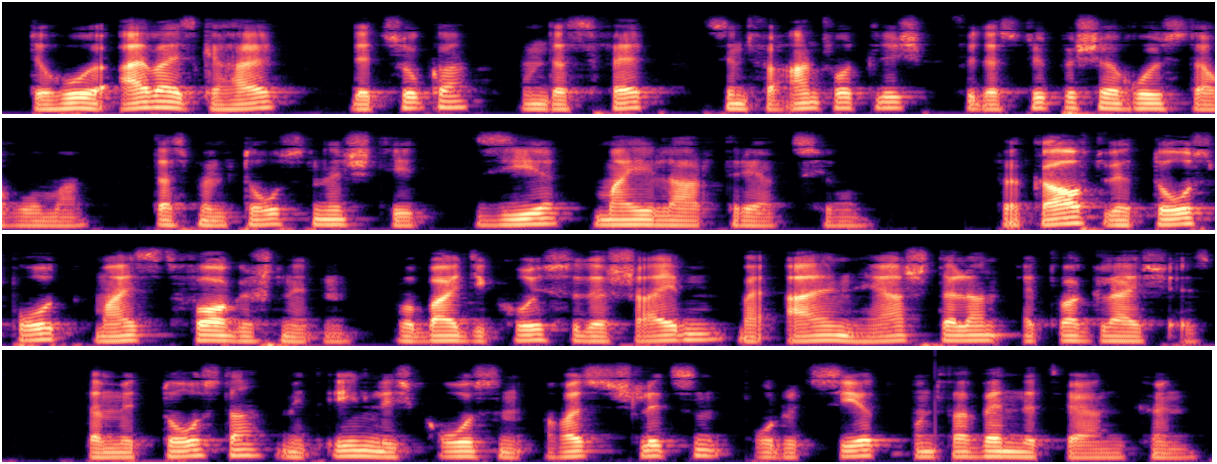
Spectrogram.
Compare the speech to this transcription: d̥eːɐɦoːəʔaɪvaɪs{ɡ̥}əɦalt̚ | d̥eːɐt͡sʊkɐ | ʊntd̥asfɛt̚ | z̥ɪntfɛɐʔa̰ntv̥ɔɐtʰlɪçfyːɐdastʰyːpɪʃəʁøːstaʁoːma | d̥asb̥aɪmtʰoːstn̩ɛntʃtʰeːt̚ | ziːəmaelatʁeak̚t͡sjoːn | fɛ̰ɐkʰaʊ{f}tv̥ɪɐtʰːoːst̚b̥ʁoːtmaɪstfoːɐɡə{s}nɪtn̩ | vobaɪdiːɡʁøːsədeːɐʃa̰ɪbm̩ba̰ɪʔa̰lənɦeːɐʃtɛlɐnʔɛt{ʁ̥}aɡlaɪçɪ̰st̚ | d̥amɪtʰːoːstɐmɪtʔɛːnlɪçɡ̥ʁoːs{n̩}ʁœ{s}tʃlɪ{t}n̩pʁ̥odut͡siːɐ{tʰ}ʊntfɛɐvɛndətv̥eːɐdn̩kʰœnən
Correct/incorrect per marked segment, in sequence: correct, correct, incorrect: ʃ, incorrect: v̥, correct, correct, incorrect: t͡s, incorrect: t

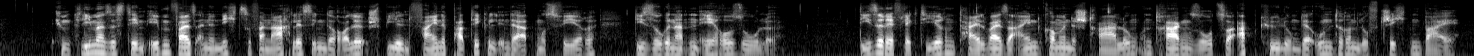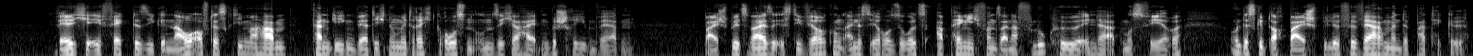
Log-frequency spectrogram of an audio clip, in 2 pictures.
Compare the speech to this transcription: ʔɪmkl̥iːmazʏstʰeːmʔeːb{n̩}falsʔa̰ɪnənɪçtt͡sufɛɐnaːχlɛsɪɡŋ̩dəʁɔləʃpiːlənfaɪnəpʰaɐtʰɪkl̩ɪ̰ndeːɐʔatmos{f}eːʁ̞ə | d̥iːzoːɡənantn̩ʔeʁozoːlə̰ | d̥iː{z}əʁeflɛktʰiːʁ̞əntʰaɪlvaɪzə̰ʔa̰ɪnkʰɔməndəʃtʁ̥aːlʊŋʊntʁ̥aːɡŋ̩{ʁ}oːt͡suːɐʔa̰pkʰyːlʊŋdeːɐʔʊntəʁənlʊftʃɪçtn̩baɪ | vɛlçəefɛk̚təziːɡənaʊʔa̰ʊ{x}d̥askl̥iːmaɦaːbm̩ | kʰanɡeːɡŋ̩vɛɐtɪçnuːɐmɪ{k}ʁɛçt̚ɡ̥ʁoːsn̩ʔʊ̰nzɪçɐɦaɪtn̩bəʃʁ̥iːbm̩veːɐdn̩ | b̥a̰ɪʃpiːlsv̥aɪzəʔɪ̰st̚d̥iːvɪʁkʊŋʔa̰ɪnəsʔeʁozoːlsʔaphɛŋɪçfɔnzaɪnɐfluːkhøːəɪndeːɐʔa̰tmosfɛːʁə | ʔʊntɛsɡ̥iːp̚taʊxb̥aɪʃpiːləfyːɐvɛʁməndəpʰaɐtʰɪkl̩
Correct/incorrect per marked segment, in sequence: incorrect: m̩, correct, correct, incorrect: z, incorrect: f, incorrect: t

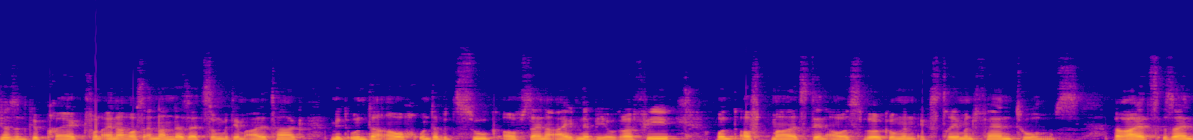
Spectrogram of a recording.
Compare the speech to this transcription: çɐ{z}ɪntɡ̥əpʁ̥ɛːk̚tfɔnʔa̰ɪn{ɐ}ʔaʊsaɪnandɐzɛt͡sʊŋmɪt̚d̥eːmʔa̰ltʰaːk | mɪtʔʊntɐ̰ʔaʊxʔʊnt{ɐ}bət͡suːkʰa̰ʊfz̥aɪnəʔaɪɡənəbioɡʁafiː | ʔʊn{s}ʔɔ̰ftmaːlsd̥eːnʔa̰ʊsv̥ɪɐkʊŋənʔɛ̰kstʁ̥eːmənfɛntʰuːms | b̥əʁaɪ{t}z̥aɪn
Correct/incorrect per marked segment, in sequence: correct, correct, correct, incorrect: t, incorrect: t͡s

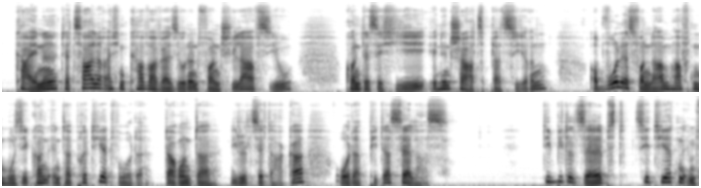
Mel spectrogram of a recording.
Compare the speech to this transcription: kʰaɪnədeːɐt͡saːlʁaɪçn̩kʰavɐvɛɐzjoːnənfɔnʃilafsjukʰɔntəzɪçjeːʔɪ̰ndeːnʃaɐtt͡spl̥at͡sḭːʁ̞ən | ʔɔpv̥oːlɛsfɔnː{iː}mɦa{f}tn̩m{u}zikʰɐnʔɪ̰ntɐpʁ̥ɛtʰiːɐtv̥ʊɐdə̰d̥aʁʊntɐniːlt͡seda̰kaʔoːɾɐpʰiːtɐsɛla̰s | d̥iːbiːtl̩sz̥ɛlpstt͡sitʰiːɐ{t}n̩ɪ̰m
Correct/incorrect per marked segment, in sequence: incorrect: aː, correct, incorrect: uː, correct

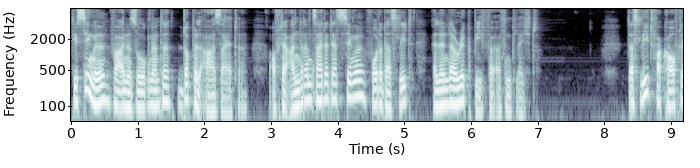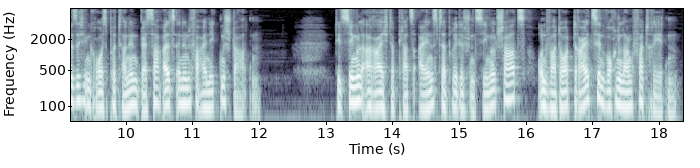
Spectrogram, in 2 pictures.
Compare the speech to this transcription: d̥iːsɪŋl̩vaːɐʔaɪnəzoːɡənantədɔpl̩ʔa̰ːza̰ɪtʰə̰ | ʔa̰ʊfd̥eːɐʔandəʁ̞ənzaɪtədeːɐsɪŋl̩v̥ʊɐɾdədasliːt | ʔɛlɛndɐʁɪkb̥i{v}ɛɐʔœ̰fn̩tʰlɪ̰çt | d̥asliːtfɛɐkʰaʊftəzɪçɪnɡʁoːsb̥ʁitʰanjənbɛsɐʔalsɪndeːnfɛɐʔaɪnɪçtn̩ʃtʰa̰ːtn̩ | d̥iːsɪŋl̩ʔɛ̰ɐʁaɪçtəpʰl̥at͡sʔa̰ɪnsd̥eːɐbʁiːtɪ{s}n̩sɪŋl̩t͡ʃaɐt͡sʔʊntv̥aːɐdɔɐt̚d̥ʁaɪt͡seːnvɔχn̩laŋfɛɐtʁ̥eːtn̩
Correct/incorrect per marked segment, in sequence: incorrect: f, incorrect: ʃ

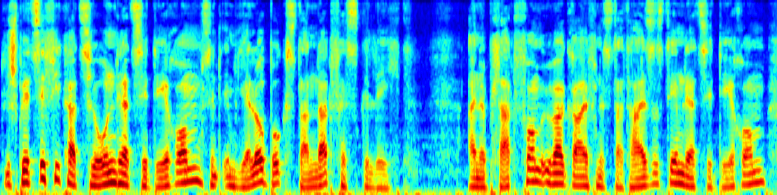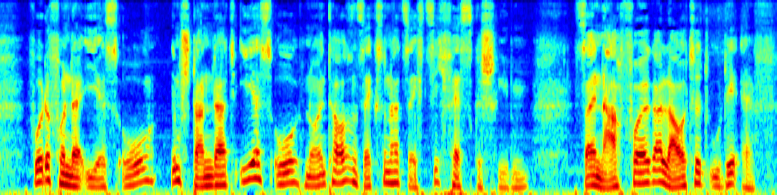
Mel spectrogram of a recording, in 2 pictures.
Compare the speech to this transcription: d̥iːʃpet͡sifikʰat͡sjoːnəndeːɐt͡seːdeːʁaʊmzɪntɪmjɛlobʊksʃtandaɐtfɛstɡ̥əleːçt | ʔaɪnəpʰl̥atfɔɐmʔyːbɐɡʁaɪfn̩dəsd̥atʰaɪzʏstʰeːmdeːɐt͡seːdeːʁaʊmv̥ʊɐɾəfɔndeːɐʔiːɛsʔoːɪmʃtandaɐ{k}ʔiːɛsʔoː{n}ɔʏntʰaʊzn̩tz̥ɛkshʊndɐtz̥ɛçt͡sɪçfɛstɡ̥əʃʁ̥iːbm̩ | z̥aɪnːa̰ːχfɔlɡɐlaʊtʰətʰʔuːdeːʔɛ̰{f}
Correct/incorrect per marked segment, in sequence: incorrect: t, correct, correct

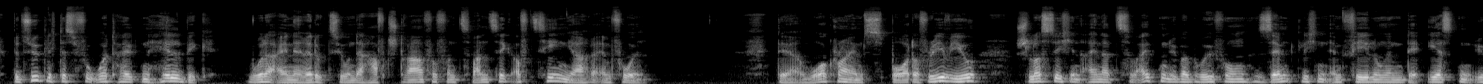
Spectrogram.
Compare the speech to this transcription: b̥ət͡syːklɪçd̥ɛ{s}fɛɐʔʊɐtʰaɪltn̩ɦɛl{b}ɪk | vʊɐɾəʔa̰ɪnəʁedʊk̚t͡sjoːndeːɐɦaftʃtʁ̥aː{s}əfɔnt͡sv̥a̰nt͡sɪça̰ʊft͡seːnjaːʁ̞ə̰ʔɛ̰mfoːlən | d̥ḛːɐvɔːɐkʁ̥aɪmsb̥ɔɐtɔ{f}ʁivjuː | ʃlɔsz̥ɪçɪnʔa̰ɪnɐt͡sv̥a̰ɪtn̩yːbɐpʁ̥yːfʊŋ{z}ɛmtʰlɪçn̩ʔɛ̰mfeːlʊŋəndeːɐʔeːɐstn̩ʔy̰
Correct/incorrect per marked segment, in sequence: correct, correct, incorrect: f, correct, correct

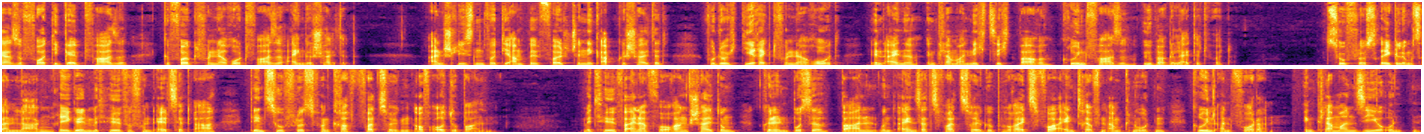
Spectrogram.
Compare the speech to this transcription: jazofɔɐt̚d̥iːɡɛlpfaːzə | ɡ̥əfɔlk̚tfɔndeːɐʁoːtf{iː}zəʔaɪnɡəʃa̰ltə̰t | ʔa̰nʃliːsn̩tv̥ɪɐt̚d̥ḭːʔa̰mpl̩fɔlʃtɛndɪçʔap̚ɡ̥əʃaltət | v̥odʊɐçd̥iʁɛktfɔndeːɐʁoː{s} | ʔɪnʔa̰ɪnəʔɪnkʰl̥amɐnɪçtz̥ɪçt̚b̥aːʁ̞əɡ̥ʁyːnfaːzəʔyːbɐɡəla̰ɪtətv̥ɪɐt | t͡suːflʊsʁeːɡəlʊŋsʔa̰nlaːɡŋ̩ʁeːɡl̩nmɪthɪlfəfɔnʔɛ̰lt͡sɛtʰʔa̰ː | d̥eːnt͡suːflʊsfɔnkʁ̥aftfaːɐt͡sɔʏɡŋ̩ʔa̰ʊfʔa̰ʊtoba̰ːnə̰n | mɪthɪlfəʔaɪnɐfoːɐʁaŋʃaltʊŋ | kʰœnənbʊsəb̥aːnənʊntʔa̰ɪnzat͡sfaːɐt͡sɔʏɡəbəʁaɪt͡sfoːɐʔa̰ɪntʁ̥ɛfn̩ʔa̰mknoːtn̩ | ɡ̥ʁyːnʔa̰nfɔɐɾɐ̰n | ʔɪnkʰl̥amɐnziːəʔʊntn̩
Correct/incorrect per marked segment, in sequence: incorrect: aː, incorrect: t

